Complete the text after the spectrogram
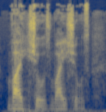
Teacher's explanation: कई स्पीकर्स जो हैं वाइट शूज़ जब प्रोनाउंस कर रहे होते हैं तो वाइट में टी की जगह वो ग्लॉटल स्टॉप को भी यूज़ कर लेते हैं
